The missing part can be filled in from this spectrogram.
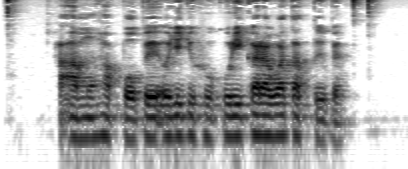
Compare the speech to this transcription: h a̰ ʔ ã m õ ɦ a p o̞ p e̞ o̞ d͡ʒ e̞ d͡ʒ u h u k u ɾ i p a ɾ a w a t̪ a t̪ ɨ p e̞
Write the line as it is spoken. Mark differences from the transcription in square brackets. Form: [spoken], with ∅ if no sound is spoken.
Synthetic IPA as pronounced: h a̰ ʔ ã m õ ɦ a p o̞ p e̞ o̞ d͡ʒ e̞ d͡ʒ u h u k u ɾ i [k] a ɾ a w a t̪ a t̪ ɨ p e̞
